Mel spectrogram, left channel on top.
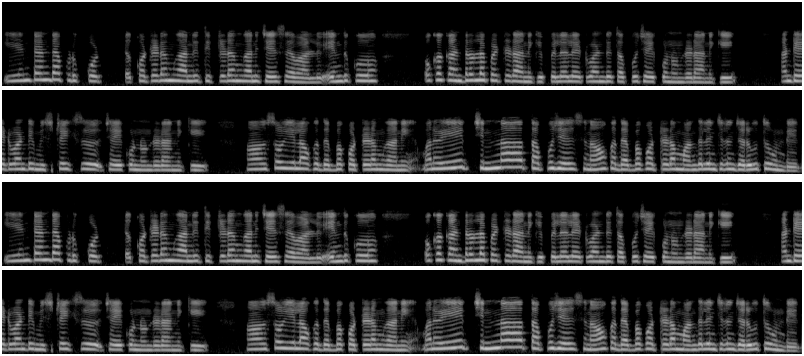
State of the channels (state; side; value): normal; both; correlation 0.84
